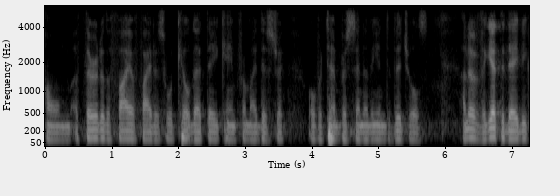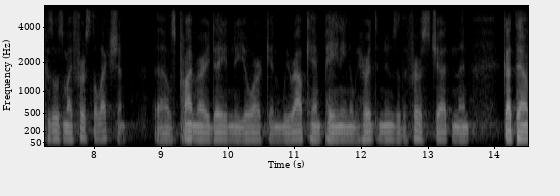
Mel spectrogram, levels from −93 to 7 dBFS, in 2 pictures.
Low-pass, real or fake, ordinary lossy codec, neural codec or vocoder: 5.4 kHz; fake; AAC, 32 kbps; codec, 16 kHz in and 24 kHz out, 1 kbps, XY-Tokenizer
